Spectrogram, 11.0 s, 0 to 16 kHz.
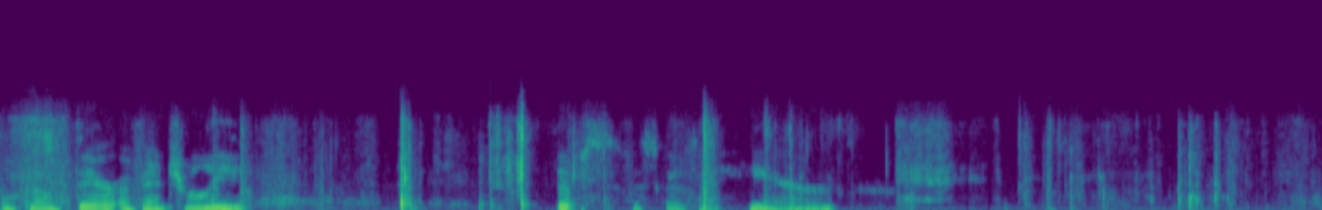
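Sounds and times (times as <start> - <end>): paper being handled and shuffled: 0.0 - 1.0, 1.7 - 11.0.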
